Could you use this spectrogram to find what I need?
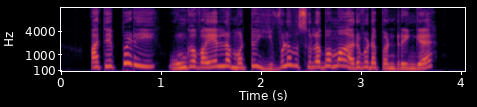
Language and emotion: Tamil, surprised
